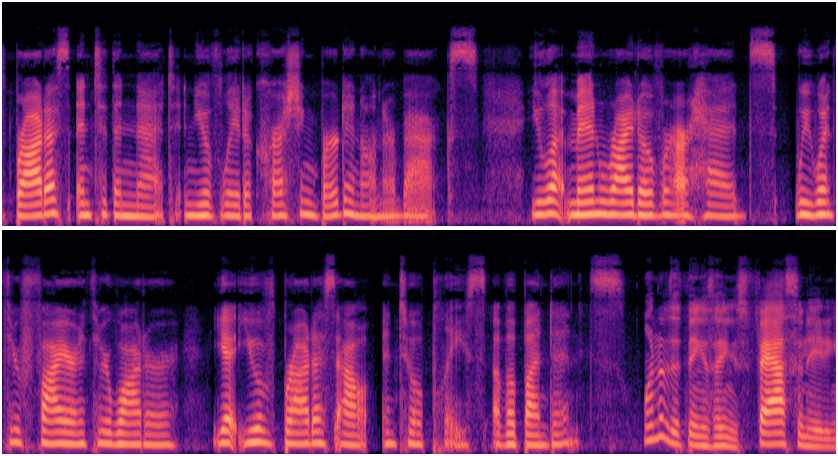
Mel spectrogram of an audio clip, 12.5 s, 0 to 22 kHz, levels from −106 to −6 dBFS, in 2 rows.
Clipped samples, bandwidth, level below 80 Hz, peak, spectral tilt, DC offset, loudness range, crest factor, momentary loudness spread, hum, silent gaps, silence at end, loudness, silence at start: under 0.1%; 12.5 kHz; -66 dBFS; -8 dBFS; -5.5 dB/octave; under 0.1%; 4 LU; 22 dB; 13 LU; none; none; 0 s; -30 LUFS; 0.1 s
